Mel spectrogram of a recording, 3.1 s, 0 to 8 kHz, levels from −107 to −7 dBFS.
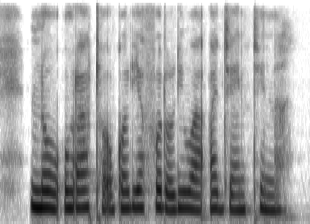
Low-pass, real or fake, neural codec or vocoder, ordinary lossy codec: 7.2 kHz; fake; codec, 16 kHz, 2 kbps, FunCodec, trained on Chinese and English, 25 frames a second; Opus, 64 kbps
